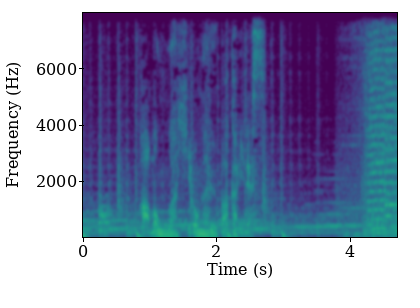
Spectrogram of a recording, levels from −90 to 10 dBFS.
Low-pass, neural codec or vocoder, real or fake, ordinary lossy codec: none; none; real; none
